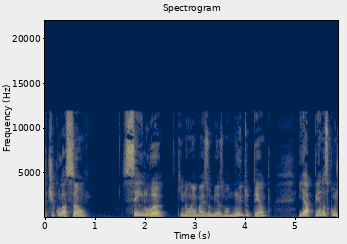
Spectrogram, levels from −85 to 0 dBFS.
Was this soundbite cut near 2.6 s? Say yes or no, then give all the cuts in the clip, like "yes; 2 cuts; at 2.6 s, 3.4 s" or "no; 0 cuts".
no; 0 cuts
